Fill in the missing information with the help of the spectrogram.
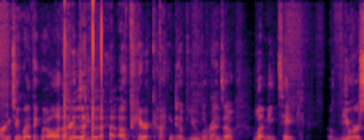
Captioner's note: laughter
